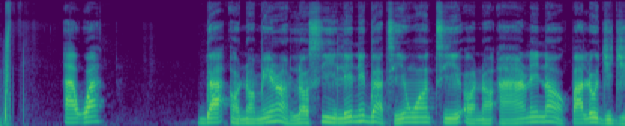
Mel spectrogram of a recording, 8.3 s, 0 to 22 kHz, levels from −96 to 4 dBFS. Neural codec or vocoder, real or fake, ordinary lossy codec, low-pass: none; real; none; none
